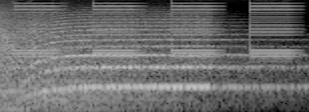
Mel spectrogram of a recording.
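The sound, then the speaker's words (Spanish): An alarm goes off after an alarm lever is pulled, sounding as one sustained electronic tone with bright harmonics that holds steady, then drops in level near the end. “Hasta que finalmente, Lucy estiró la mano y tomó la palanca de alarma y...”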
